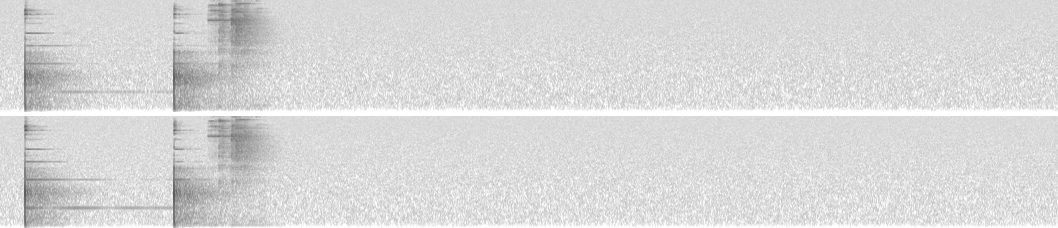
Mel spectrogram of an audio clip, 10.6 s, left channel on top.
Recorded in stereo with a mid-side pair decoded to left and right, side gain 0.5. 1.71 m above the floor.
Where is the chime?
25° right, 0.8 m.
